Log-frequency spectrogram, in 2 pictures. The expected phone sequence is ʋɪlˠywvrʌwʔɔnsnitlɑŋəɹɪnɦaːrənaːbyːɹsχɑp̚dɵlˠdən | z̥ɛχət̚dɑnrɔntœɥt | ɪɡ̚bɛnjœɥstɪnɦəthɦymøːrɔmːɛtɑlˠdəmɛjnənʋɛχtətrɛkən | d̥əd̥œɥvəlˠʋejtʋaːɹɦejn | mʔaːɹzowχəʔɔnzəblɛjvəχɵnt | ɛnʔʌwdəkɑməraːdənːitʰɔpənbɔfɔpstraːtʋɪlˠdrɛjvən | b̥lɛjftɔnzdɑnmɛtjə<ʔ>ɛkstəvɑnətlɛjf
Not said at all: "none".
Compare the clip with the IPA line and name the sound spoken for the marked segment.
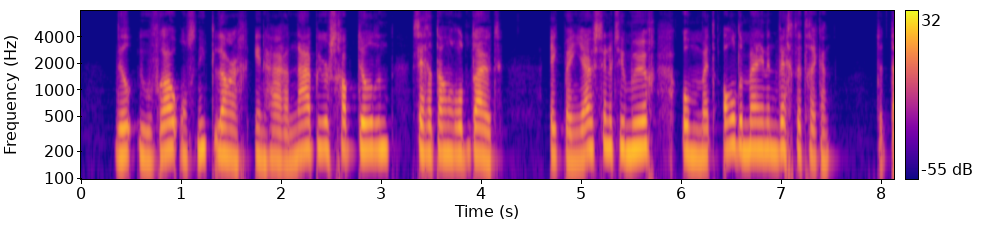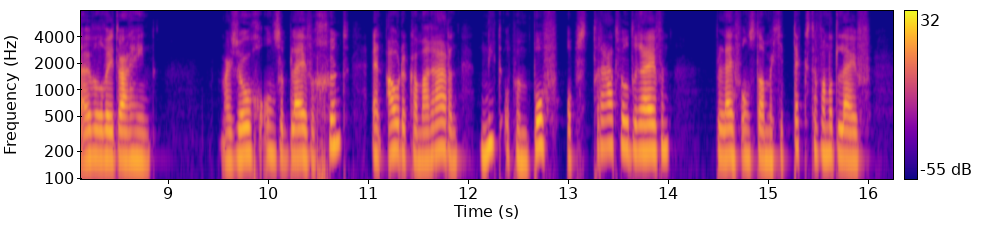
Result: t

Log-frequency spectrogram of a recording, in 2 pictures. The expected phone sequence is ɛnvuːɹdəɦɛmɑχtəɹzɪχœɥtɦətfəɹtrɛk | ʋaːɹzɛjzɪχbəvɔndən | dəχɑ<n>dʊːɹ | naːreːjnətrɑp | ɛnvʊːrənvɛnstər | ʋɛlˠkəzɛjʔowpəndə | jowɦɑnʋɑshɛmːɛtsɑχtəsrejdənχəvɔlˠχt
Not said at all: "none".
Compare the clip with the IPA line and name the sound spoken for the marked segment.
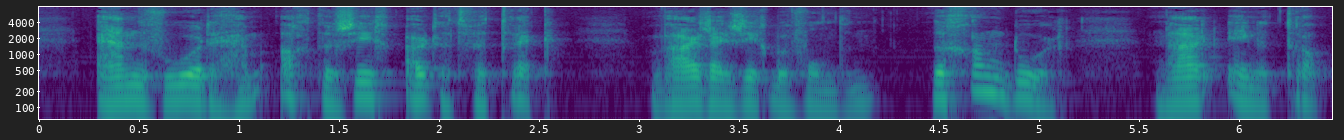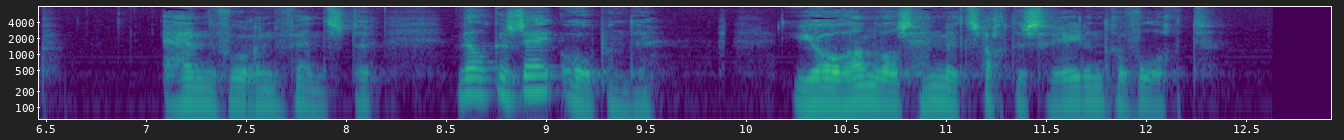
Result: ŋ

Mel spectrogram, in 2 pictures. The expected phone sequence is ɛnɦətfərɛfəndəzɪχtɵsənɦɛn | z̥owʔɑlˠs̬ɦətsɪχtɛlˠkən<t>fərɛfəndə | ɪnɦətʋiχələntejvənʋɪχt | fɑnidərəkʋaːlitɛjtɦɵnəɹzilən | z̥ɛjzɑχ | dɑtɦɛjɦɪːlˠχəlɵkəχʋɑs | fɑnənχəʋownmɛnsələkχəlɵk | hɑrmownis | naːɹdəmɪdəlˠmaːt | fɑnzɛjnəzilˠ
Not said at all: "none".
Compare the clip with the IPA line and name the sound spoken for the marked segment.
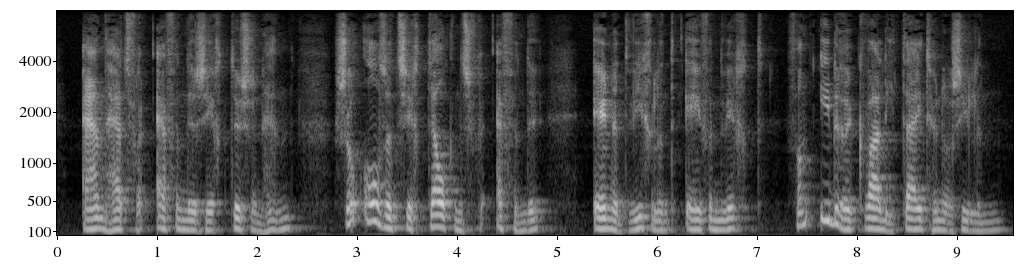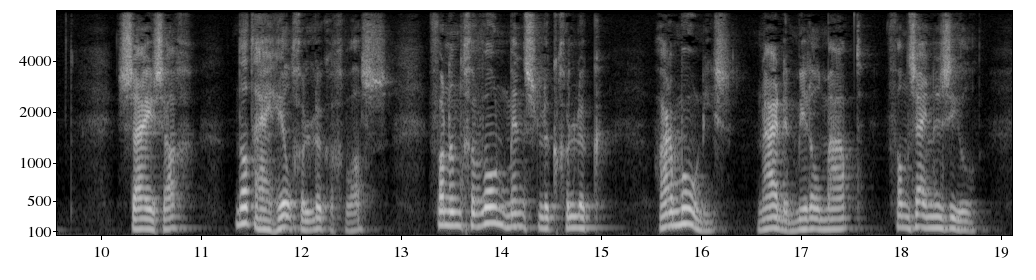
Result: s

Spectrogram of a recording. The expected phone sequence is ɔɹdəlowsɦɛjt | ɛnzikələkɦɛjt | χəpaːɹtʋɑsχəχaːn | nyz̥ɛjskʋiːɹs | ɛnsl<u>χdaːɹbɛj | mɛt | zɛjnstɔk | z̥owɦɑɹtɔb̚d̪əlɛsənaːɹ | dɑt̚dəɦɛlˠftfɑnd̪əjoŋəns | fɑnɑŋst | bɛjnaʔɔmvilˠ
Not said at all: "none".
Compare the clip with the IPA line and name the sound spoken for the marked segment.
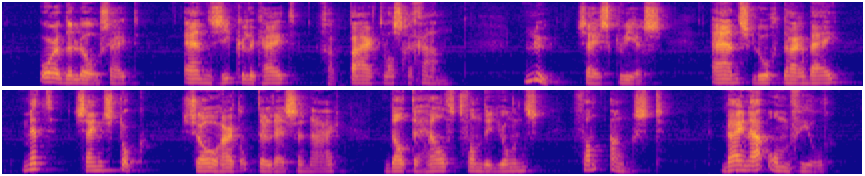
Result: u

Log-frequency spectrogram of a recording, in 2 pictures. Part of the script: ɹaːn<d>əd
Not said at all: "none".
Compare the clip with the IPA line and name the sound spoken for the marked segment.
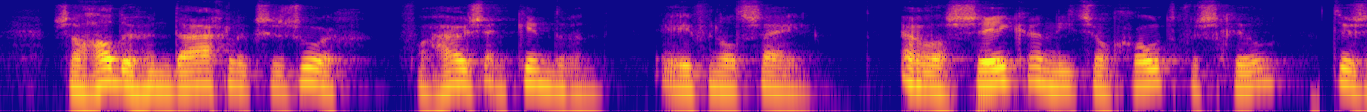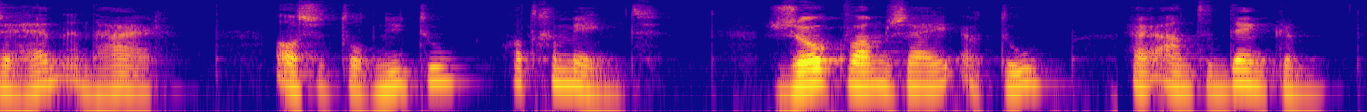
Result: t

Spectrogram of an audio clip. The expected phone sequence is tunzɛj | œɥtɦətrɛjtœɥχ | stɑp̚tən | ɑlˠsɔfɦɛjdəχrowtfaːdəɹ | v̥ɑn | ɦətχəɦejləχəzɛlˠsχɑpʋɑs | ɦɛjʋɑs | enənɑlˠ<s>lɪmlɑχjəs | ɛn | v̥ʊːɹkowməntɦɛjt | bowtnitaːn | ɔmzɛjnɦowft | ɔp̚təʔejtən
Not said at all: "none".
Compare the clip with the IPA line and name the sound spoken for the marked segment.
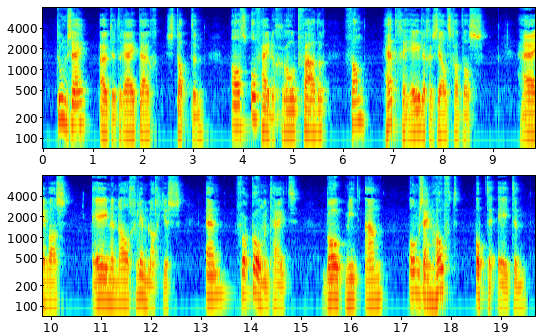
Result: χ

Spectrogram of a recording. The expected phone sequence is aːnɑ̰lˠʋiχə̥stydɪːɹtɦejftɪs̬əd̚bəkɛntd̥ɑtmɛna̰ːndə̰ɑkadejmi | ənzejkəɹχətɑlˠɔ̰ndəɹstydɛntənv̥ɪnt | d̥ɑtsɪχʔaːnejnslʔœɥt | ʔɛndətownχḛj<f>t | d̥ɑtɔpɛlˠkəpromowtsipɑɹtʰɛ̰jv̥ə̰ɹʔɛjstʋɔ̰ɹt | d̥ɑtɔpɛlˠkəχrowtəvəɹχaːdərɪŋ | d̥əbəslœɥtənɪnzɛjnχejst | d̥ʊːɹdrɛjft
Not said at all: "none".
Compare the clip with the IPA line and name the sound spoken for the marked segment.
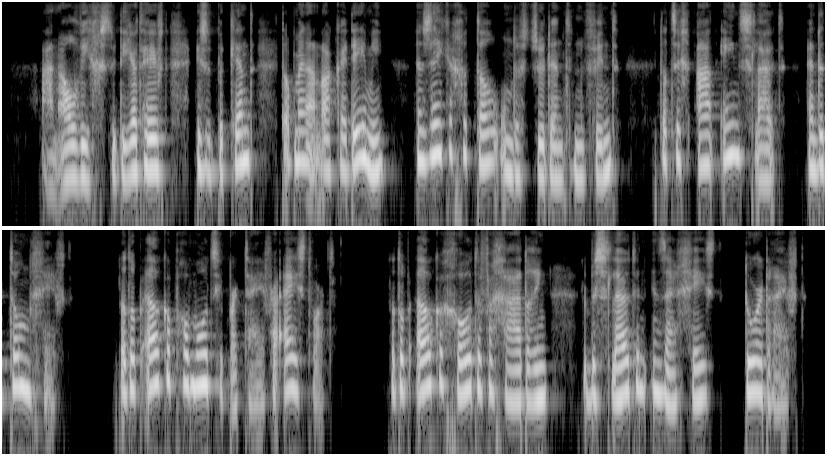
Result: f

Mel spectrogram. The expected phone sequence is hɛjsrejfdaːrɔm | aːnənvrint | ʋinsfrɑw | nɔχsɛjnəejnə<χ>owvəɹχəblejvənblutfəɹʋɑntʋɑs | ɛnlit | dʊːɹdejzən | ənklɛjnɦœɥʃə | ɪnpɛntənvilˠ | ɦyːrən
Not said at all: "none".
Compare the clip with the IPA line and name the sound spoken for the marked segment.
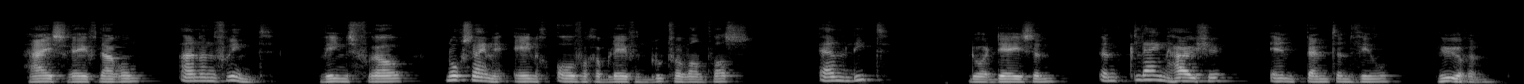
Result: χ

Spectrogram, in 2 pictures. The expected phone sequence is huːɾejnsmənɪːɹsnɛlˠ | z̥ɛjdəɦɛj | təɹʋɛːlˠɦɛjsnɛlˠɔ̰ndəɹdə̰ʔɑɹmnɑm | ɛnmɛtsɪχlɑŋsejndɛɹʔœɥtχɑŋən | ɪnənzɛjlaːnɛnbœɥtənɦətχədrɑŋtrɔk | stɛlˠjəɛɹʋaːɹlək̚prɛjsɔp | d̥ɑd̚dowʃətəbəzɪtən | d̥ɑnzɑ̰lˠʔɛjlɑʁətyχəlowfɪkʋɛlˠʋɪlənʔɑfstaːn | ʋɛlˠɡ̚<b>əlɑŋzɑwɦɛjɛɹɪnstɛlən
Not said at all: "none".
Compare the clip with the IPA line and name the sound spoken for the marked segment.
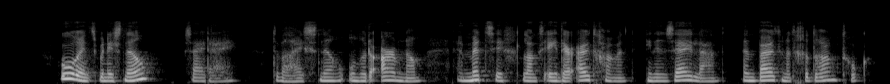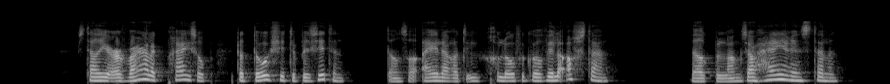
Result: b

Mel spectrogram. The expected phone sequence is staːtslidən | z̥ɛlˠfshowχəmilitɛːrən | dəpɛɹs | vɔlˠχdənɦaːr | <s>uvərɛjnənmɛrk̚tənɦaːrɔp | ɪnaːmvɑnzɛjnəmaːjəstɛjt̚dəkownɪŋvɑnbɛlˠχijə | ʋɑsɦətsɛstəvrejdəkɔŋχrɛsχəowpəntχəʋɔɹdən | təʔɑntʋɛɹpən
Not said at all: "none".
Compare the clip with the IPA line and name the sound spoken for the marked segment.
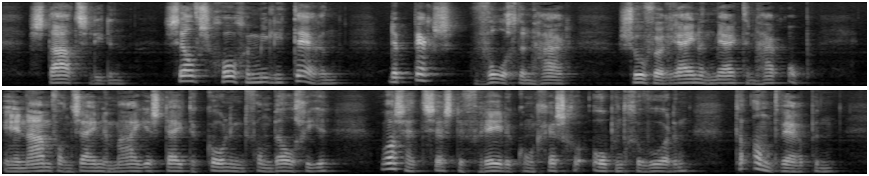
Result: s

